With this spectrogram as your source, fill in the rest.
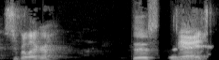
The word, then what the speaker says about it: Superleggera: Superlaga? Superlegra. This thing. Yeah, it's sweet. Did you see the price point on it? Yes, $700,007, and they did. That's awesome. That's hilarious. The Superleggera.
